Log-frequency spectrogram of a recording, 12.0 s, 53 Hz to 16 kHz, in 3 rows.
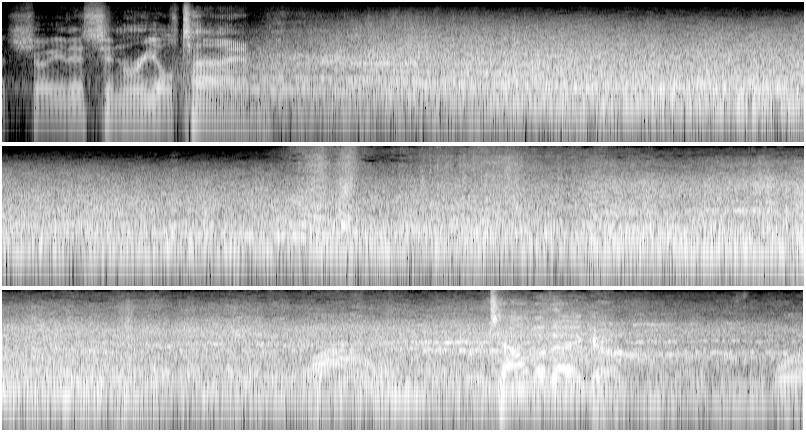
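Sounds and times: stock car engines drone: 1.0 - 12.0.

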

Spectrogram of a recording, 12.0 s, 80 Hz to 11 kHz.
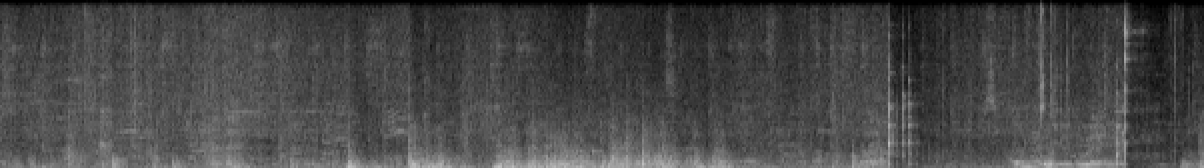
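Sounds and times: dishes and cutlery clinking: 0.0 - 12.0
murmur of voices: 0.0 - 12.0.

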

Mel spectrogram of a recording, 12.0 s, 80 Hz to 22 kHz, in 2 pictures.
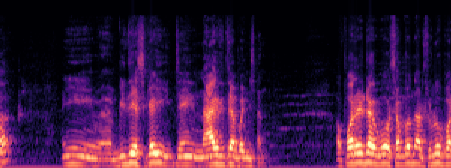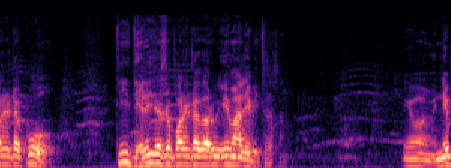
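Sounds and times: man speaking: 0.8 - 3.6, 4.5 - 6.7, 7.6 - 9.8, 11.4 - 12.0.

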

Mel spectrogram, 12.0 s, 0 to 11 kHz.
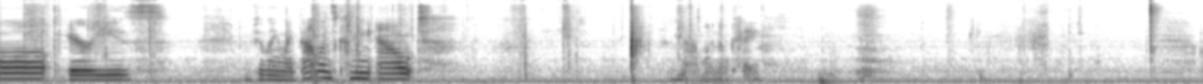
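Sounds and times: card rustle: 3.0 - 4.2.

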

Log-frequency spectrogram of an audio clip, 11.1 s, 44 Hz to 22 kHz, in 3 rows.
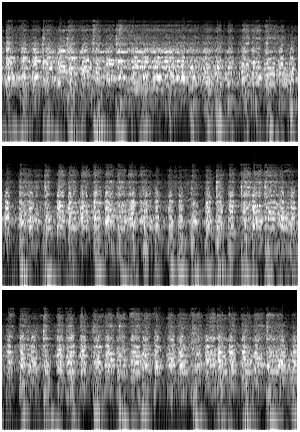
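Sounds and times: live band music: 0.0 - 11.0
steady bass beat: 0.0 - 11.0.

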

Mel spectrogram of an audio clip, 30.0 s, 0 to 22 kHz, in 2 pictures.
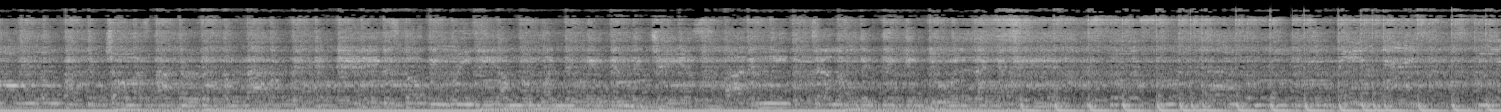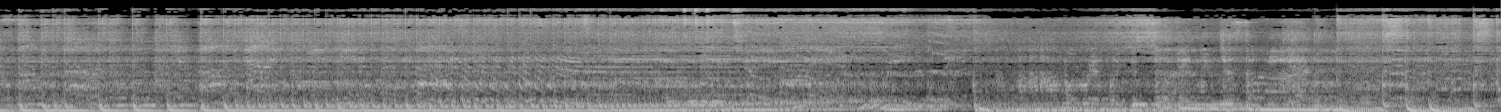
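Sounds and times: electronic dance music: 0.0 - 30.0.

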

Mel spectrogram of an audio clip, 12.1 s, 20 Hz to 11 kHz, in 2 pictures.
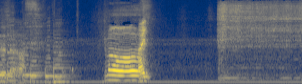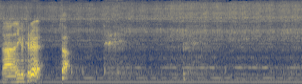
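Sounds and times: rapid ratchet-like ticking: 4.4 - 12.0.

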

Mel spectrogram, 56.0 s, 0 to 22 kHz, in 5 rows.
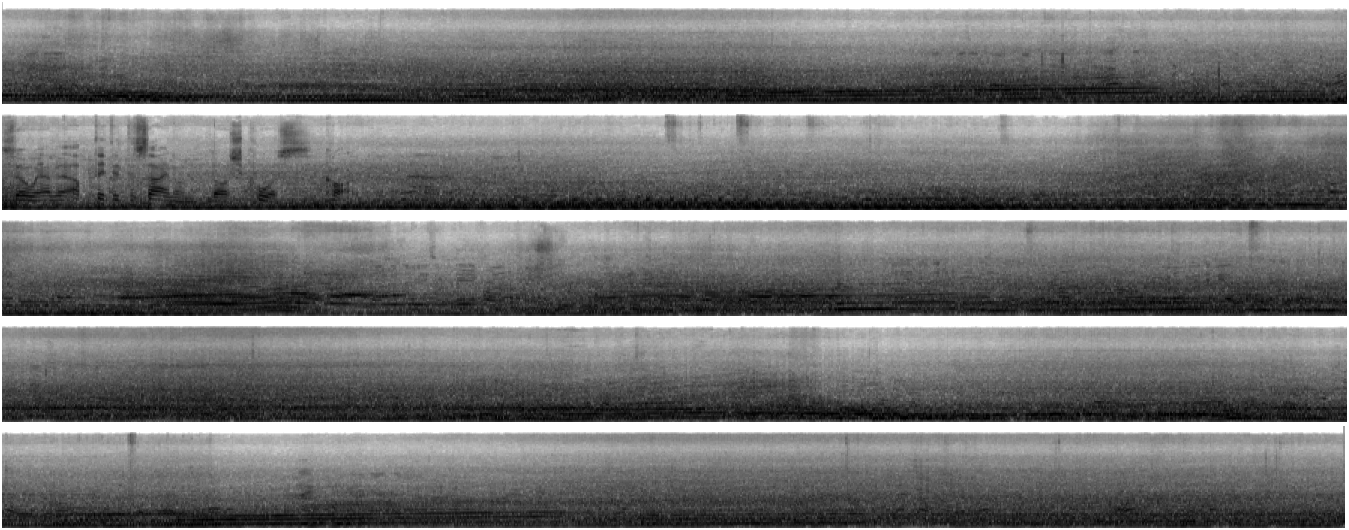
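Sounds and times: people talking: 7.6 - 18.6, 21.9 - 36.6, 42.3 - 47.9, 49.5 - 56.0.

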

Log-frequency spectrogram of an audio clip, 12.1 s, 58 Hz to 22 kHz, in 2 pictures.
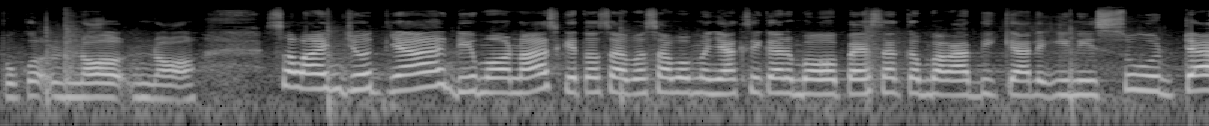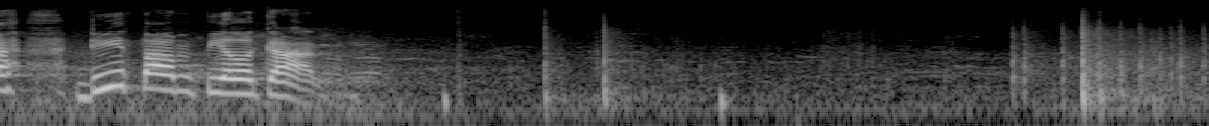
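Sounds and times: fireworks bangs and pops: 0.0 - 0.7, 1.4 - 2.4, 8.3 - 12.0.

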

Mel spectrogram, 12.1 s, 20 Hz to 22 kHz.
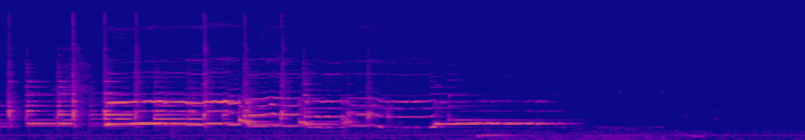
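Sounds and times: ukulele chord ringing: 0.0 - 8.6
girl singing: 1.0 - 8.9.

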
